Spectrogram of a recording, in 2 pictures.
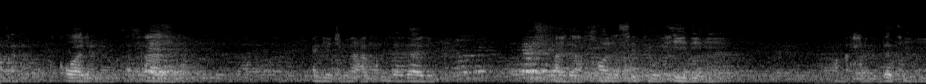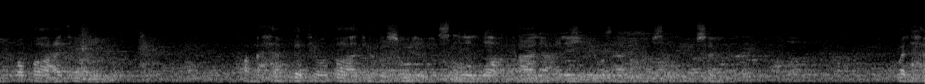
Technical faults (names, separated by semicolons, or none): none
